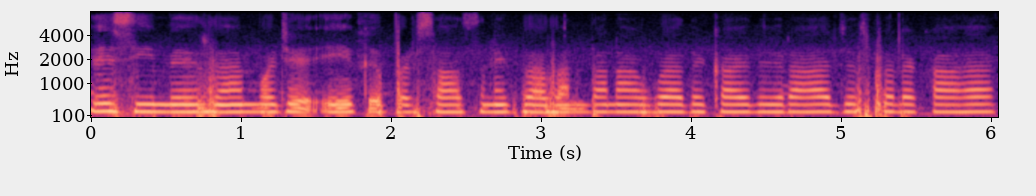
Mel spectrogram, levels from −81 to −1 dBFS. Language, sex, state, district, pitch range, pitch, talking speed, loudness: Hindi, female, Chhattisgarh, Bilaspur, 200-205 Hz, 205 Hz, 180 wpm, -16 LUFS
